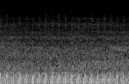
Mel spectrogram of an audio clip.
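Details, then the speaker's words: Etesia Bahia ride-on mower during leaf clean-up: even, quick putter from the small engine at constant speed with no knocks or misses; running well. "not much to do on this one but it's really what it's working well I'm quite pleased with it"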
